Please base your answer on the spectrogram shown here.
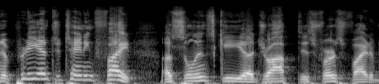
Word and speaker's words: Sulecki: to watch it and I learned that the pronunciation of which I thought was Salukis last name is Solinsky it has a silent and an S okay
